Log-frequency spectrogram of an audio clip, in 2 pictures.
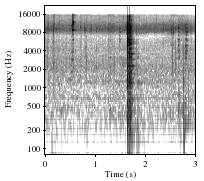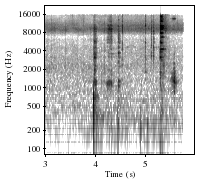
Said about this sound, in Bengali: দেখুন, পটলের খোসা বাটা ভাজা ভাজা হয়ে গেছে।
